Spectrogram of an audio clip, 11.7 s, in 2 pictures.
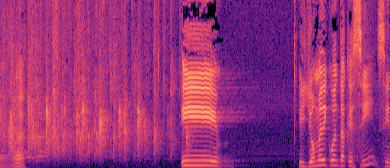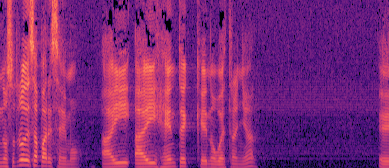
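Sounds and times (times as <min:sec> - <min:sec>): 
audience applause: 0:00.0 - 0:02.7
speech: 0:00.2 - 0:00.6, 0:02.7 - 0:03.4, 0:04.5 - 0:09.8.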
